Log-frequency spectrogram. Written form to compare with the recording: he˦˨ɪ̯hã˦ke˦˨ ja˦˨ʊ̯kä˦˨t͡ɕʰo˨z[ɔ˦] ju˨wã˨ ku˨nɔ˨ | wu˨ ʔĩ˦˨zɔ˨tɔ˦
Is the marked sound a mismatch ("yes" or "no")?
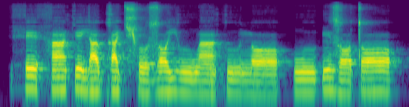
no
